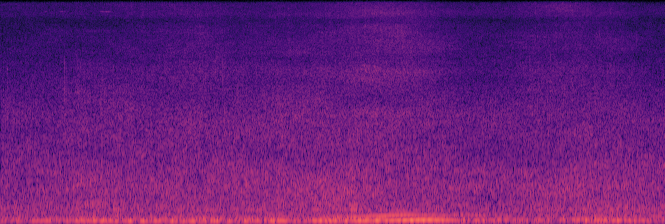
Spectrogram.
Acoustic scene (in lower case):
street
